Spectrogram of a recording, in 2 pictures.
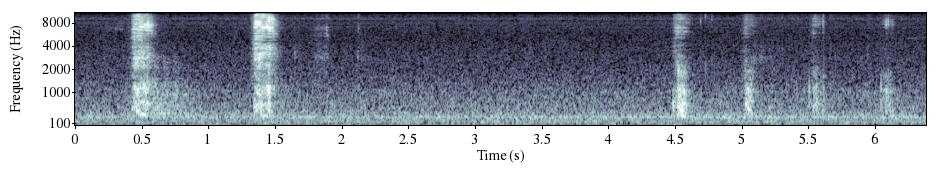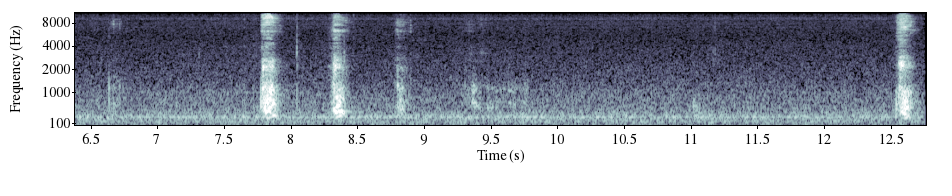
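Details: Siamese cat sitting on a fan heater with its tongue out, giving an unusual cough: short, sharp, dry coughing bursts separated by pauses, over a steady mechanical hum.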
